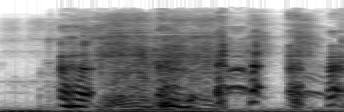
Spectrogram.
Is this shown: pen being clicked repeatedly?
no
